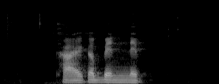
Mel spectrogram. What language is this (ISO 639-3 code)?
tha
